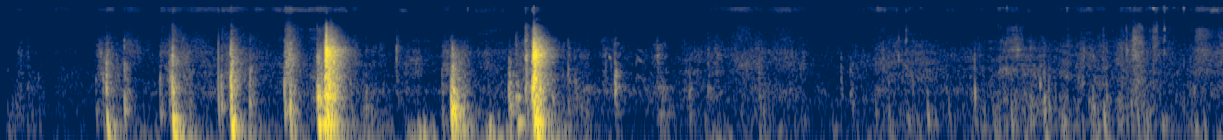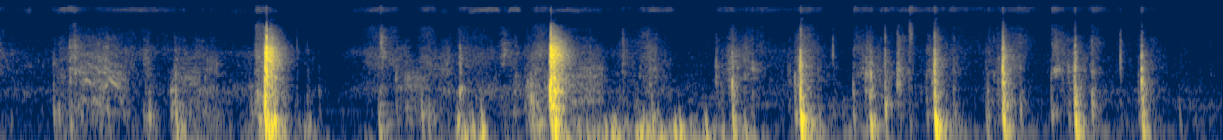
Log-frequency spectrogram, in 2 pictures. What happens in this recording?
Closet opened and closed while a person searches for clothes and walks.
